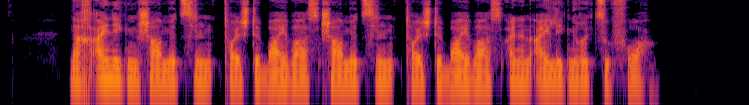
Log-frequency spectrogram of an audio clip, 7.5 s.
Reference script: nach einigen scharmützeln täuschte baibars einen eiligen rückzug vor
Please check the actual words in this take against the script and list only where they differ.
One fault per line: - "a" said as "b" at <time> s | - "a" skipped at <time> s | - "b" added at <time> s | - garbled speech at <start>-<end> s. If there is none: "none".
- "scharmützeln täuschte baibars" added at 3.2 s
